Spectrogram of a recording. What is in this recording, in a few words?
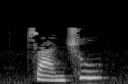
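"展出", Mandarin Chinese; hsk; chinese-flashcards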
